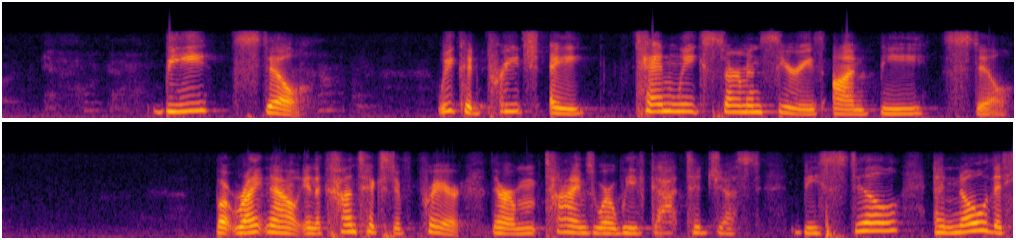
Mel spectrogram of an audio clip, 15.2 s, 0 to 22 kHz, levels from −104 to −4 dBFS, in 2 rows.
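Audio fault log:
3.71–3.84 s AMR bit errors: for about 130 ms the speech keeps its pitch and level but turns hoarse and gargly, as corrupted bits in several frames misplace excitation pulses and skew gain and spectrum values. Unlike packet loss, nothing drops out or goes silent.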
